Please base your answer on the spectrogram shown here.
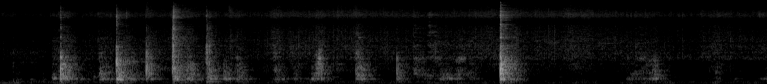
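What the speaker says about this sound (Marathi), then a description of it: "आता आपण खोबरे चांगले खरपूस भाजून घेऊया" Grated coconut roasting in a pan for Goan mushroom xacuti, stirred with a utensil that gives a run of distinct scraping taps against the pan over a faint dry sizzle, close and fairly quiet.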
